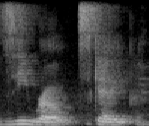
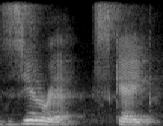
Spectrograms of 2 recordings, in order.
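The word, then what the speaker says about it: xeriscape: word zeroscape and too often I hear it pronounced zeroscape it's not it comes from two words one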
